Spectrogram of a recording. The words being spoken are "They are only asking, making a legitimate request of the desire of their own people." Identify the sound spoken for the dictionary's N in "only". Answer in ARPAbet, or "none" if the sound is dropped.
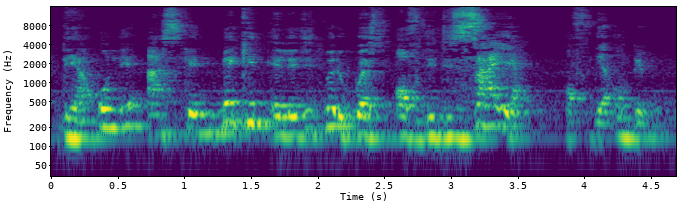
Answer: N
